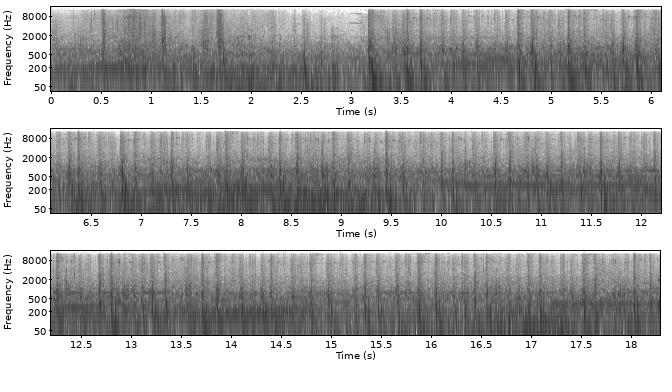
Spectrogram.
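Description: Horse hooves clip-clop in a steady walking rhythm along a road in the video game Skyrim, continuous and fairly close, with a brief whinny and game music faintly underneath.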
